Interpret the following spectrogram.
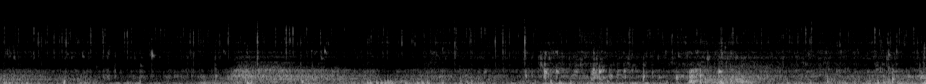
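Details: Humpback whales, mostly mothers with calves, heard underwater by GoPro while snorkeling off Maui near Wailea and Lahaina over President's Day weekend in peak season; low moaning tonal units swell around two and again near six seconds over gurgling water and crackle.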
